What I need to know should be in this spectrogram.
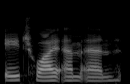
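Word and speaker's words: hymn: well which ones which so h-i-m is him and then hym n there's a difference but it's like him yeah there's almost like a pre voicing going on with a little bit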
